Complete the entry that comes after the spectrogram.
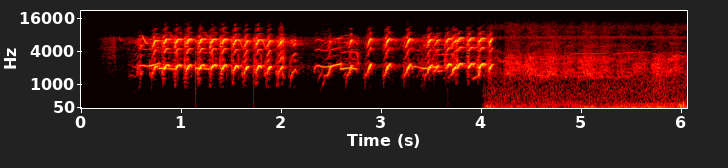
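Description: A campo troupial calling: a fast run of short chattering notes, about eight a second, with a brief break partway. A little after halfway the birdsong cuts off and a faint steady hiss with a low hum follows.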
